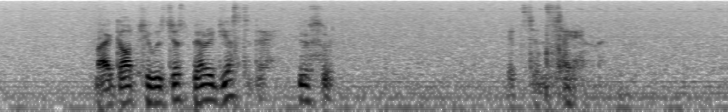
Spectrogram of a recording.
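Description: A second man answers in a firm voice nearby.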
